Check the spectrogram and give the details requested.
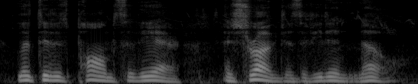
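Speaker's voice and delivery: usual speaking voice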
